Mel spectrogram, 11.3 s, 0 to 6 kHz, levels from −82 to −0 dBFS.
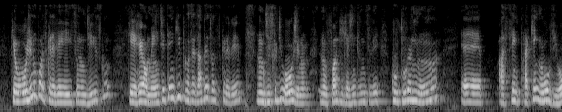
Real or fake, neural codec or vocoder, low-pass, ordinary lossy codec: real; none; 5.4 kHz; none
